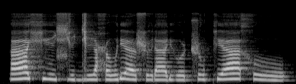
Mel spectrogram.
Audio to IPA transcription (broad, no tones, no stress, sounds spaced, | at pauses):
a xʲ e ɕ e ɟ eː ħ o ɾʲ aː ʂ ʏ ɾ a ɾʲ oː ʈ͡ʂ o kʲ aː x o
